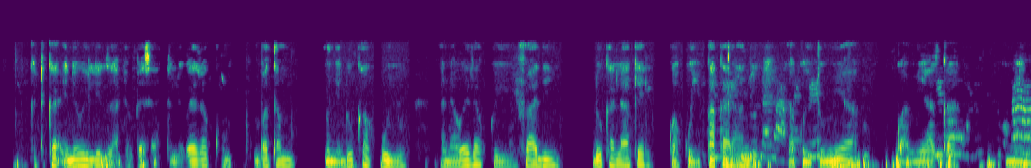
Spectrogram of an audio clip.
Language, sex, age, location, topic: Swahili, male, 25-35, Nakuru, finance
